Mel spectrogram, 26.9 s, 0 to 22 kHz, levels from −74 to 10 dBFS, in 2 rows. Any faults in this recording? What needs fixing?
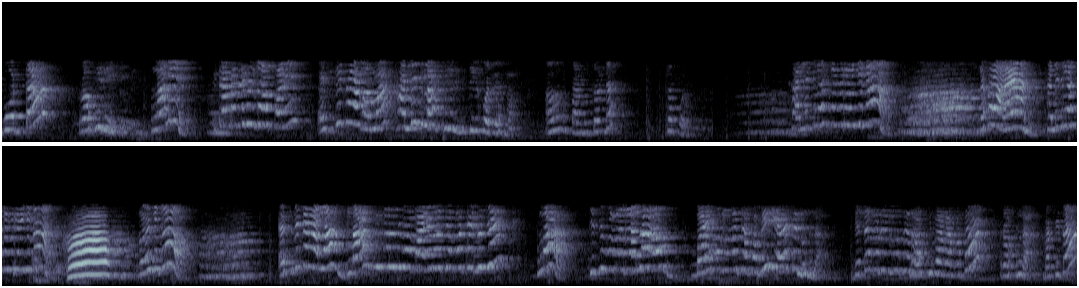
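No faults turn up in this audio, so nothing needs to be fixed.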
